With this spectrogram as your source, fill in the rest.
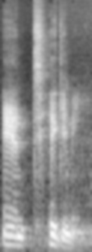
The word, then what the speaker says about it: Antigone: I know it looks like it's spelled Antigone, but it's pronounced Antigone.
